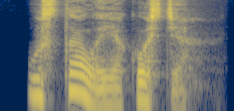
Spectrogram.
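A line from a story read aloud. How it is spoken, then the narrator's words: Heavy sigh, weary words. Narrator (Russian): тяжело вздохнув, неожиданно произнесла артефакторша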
